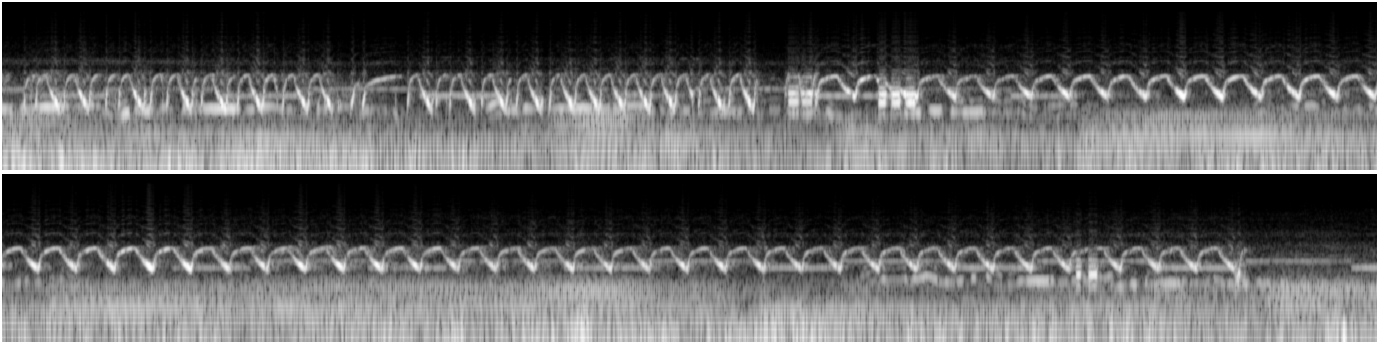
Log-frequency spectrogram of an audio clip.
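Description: Electronic emergency siren in a fast yelp, rising and falling two or three times a second, with a steady tone alongside, over the hum of motorcycle engines. The siren breaks off briefly about eight seconds in and stops near the end.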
